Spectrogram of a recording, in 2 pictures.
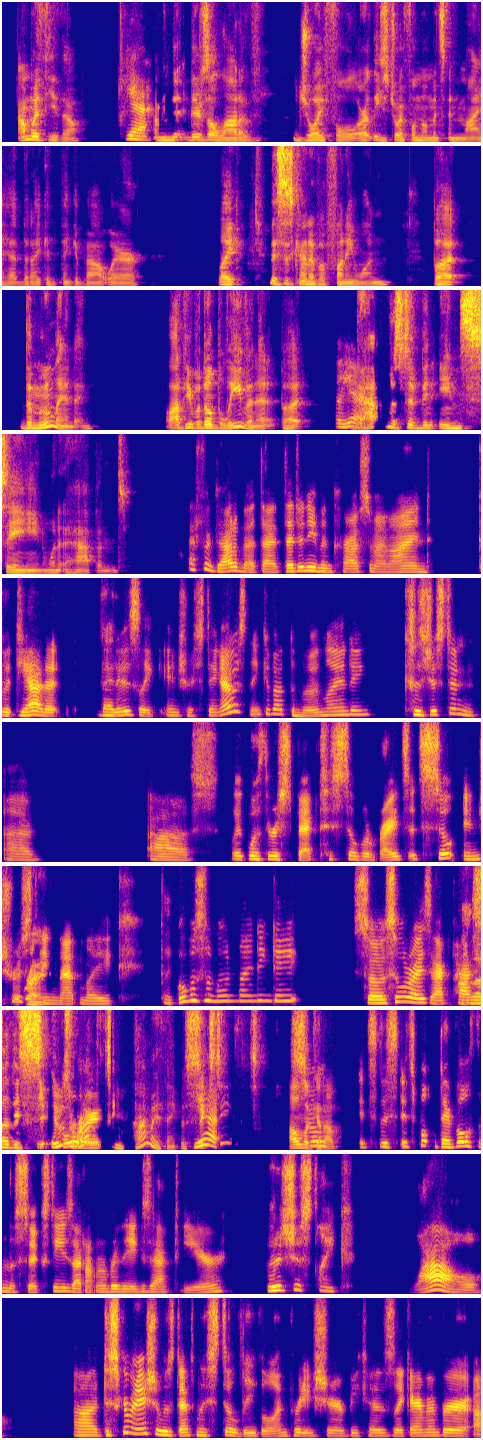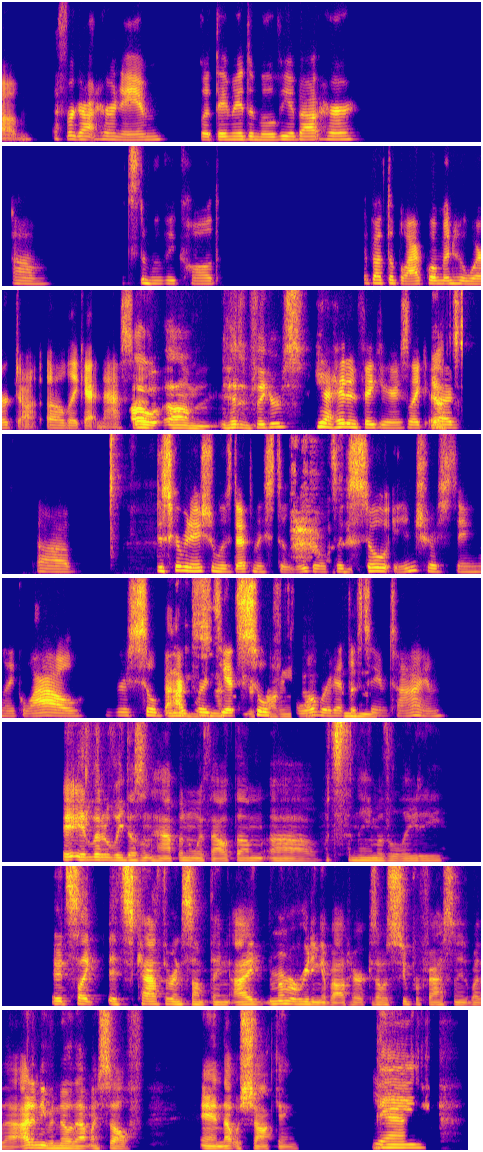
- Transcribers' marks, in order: tapping; other background noise; lip smack; sigh
- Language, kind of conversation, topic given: English, unstructured, What is a joyful moment in history that you wish you could see?
- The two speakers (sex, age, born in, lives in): male, 18-19, United States, United States; male, 25-29, United States, United States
